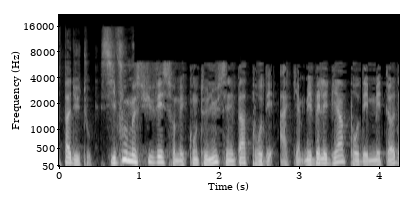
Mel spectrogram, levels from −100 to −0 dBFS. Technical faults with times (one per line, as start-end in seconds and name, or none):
0.93-4.26 adaptive stream at a lower bitrate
